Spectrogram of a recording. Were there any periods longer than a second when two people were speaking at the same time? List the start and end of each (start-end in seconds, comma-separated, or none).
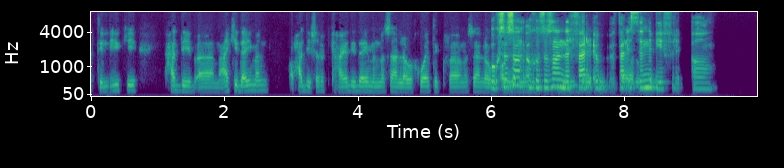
6.0-8.5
